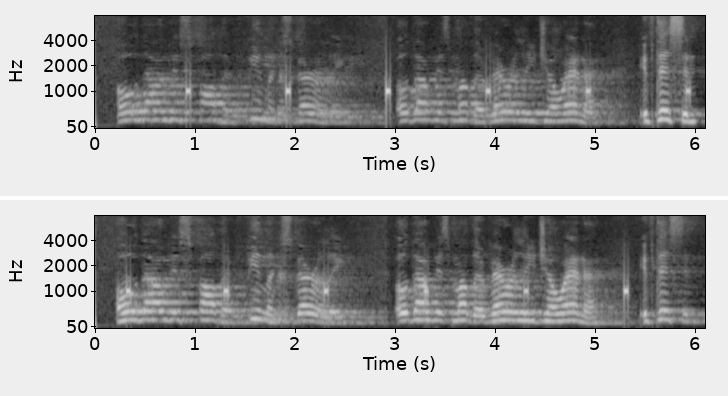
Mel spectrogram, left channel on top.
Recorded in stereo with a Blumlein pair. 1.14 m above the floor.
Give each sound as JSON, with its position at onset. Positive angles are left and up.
{"t": 0.2, "sound": "a woman speaking", "azimuth_deg": -45, "distance_m": 6.0}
